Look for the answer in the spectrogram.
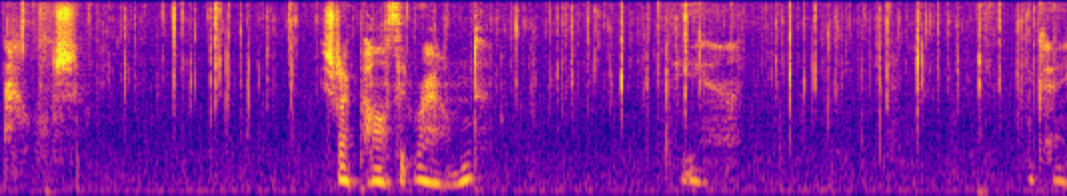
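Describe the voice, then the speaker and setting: A British woman performing an ASMR roleplay as a class instructor, mostly whispering in a breathy, gentle, conspiratorial way. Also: low voice, drawn-out words, a little hiss or hum. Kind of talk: ASMR roleplay, whispered and soft-spoken lesson.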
